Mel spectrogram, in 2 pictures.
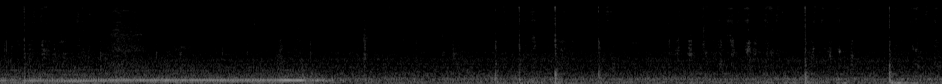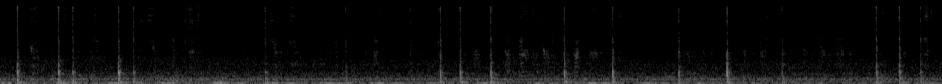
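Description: Plastic stylus writing on a tablet computer screen: soft scratching and irregular small taps as words are handwritten. A steady low hum is heard until about three seconds in, then stops.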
